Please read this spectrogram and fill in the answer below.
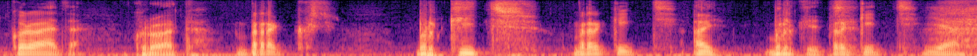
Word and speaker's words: Brkich: pronunciado tu apellido no Cómo se pronuncia br r K brk brk br es una I y una ch brkich Y eso es croata croata br brkich brkich Ay brich y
